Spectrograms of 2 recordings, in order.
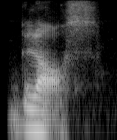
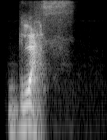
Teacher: Pero cuando tenemos 2 consonantes, la A es corta y ya es más abierta.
